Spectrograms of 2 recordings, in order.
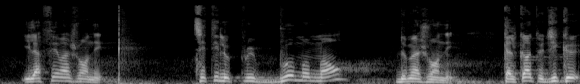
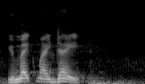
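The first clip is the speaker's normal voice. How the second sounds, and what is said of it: English phrase in Creole accent. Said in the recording (French): “Avec l'accent créole, par contre.”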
